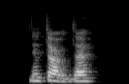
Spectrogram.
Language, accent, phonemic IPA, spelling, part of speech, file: French, Canada, /de.tɔʁ.dɛ/, détordaient, verb, LL-Q150 (fra)-détordaient.wav
- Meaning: third-person plural imperfect indicative of détordre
